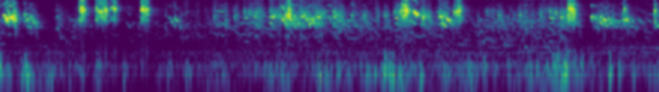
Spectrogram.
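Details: Budgerigars, a pet breeding pair, chattering almost nonstop with high, scratchy chirps and warbled squeaks in quick irregular runs. A faint low rumble sits beneath.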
